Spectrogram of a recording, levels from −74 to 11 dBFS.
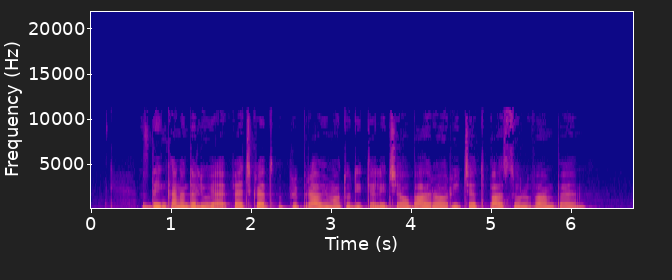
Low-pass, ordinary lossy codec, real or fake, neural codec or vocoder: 19.8 kHz; MP3, 48 kbps; real; none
